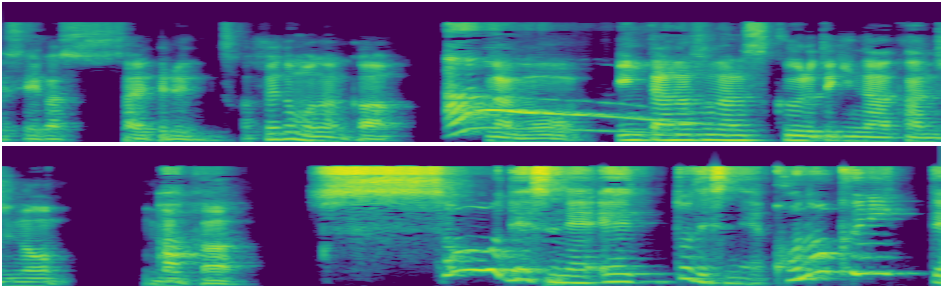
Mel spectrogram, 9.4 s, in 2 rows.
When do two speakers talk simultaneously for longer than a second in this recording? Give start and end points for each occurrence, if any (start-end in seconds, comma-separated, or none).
2.4-3.8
